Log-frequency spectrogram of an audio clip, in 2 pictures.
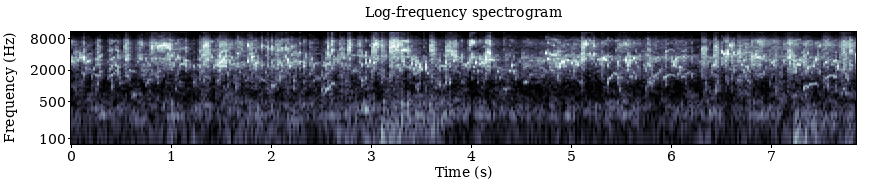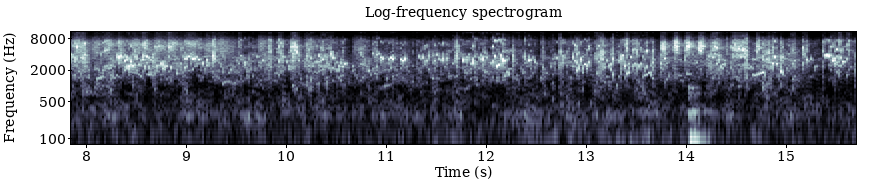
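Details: Budgerigar chirping at its mirror reflection, a long stretch of busy, scratchy warbling chatter mixed with harsh squawky notes, steady and unbroken, with a brief low thump near the end.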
